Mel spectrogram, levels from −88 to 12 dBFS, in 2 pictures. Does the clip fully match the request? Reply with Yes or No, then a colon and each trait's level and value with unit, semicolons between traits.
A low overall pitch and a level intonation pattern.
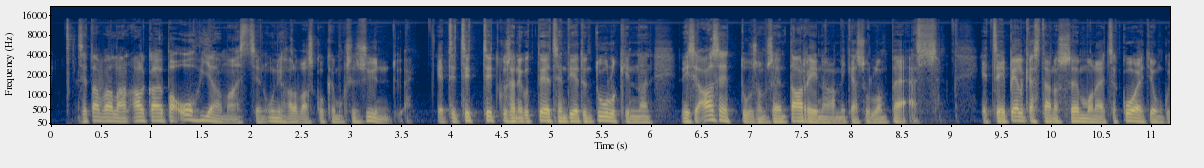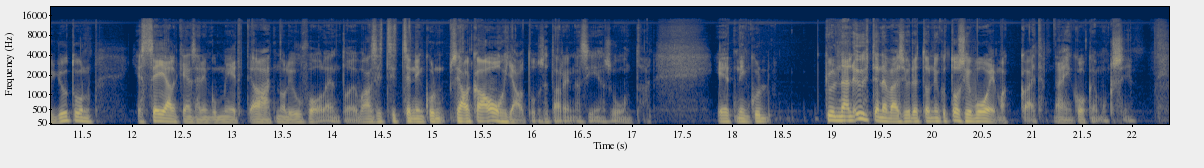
No: low, 105 Hz; average, 4.9 semitones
